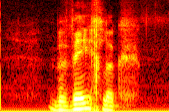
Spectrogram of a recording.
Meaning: mobile
- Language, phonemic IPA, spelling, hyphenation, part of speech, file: Dutch, /bəˈʋeːx.lək/, beweeglijk, be‧weeg‧lijk, adjective, Nl-beweeglijk.ogg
